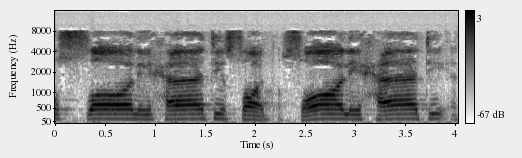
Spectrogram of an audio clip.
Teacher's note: التفخيم في الصاد والترقيق في الصالحات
